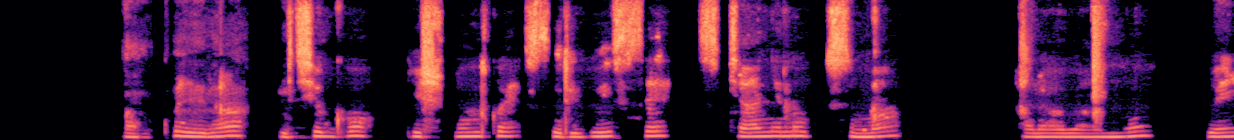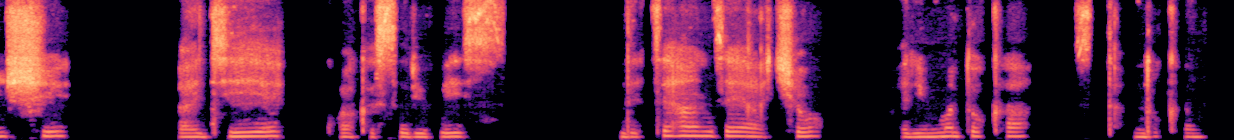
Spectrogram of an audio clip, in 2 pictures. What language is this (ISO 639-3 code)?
kin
